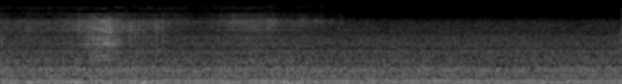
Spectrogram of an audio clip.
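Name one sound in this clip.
A bowstring creaks as it is drawn back.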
